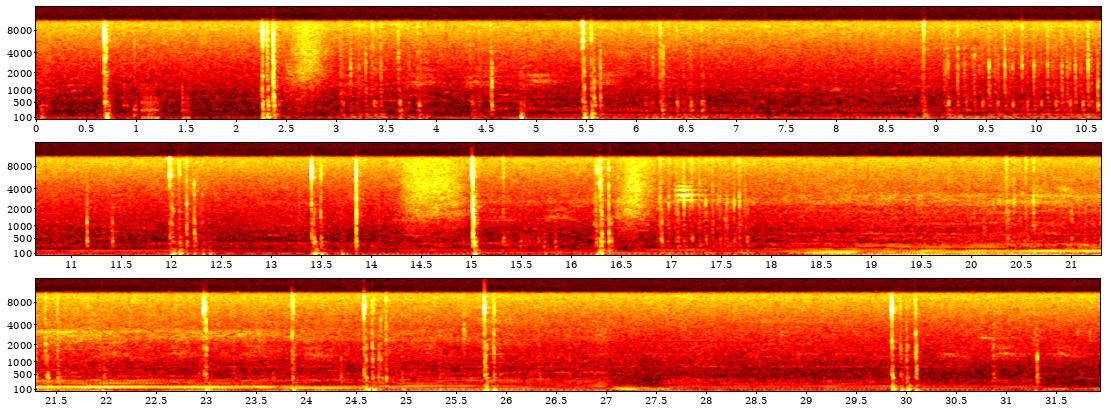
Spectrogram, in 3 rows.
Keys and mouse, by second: 0.7-3.0 drag, 3.0 Left, 3.6 Down, 5.6 click, 6.1 Down, 9.2 Left, 12.1-17.0 drag, 17.0 Left, 23.1-24.7 drag, 24.7 typing, 29.9 click, 29.9 typing.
